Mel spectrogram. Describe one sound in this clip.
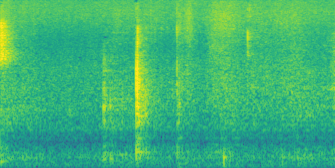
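Small game pieces tap lightly on a table.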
